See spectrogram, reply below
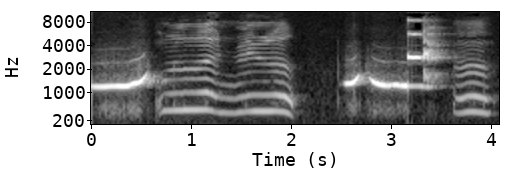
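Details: Ringneck parakeet voice: a whistled tone rising then holding steady, drawn out into a long harmonic phrase, followed after a pause by a similar whistle and a short harsh burst.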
